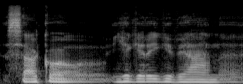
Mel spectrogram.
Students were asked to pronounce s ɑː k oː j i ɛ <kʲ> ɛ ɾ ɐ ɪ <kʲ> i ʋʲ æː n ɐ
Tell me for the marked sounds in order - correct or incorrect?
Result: incorrect, incorrect

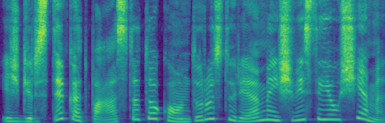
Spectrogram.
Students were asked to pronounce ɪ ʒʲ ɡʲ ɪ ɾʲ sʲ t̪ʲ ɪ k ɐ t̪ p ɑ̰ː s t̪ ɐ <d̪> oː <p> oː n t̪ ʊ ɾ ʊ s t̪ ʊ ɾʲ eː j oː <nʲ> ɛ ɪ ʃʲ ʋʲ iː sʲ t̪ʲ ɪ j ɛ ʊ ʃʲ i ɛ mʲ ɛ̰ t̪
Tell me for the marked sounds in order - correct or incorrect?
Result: incorrect, incorrect, incorrect

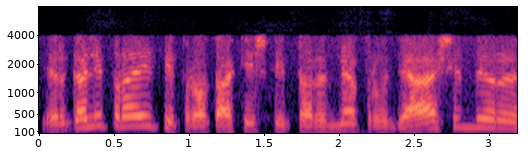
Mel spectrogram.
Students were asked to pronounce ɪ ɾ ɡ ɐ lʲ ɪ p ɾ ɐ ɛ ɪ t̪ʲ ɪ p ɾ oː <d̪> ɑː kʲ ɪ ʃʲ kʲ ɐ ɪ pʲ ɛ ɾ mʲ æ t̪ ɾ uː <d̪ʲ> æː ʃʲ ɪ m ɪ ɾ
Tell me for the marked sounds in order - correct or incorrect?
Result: incorrect, correct

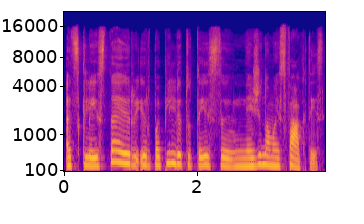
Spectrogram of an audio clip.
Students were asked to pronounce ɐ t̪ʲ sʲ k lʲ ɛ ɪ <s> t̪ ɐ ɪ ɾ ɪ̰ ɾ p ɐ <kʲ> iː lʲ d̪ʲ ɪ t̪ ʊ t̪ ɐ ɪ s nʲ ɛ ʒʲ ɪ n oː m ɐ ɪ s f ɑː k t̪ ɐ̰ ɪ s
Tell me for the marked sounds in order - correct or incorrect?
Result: correct, incorrect

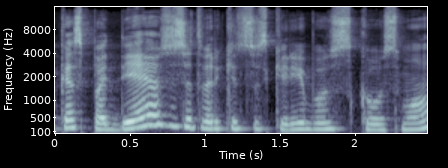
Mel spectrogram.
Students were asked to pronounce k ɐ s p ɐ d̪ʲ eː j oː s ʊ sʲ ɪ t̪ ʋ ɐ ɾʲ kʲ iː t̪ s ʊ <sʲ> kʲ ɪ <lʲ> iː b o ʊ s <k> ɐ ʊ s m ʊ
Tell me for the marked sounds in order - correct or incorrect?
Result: correct, incorrect, correct

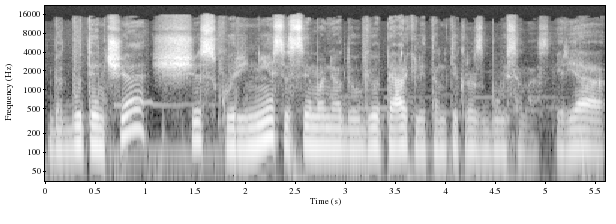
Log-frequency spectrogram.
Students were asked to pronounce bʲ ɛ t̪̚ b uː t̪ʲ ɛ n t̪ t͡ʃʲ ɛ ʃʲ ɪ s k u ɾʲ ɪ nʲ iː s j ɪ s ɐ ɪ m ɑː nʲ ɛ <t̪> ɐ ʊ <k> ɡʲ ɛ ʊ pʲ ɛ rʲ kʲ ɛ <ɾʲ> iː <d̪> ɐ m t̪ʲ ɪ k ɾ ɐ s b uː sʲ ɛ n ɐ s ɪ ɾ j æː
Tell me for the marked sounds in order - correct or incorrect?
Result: incorrect, incorrect, incorrect, incorrect

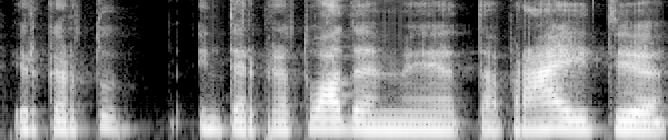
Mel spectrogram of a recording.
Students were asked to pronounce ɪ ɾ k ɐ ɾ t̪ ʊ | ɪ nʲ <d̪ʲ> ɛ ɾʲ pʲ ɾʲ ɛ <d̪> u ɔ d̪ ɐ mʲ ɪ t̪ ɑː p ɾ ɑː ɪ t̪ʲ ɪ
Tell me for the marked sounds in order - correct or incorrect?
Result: incorrect, incorrect

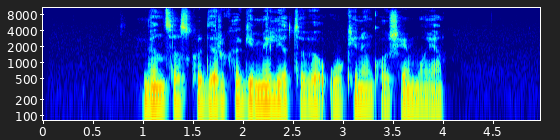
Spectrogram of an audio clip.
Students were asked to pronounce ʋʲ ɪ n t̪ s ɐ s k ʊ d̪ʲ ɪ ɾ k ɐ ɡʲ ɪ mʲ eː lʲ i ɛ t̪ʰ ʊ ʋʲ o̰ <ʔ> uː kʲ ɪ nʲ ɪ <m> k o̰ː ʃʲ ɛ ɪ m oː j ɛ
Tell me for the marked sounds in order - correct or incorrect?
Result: correct, incorrect

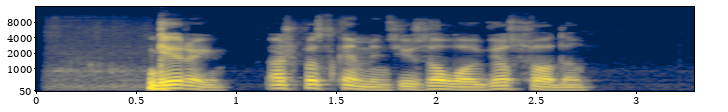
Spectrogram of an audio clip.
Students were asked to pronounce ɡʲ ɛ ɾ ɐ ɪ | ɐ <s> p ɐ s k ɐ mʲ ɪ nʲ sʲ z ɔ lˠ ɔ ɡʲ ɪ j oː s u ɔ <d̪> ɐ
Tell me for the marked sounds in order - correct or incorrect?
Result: incorrect, correct

